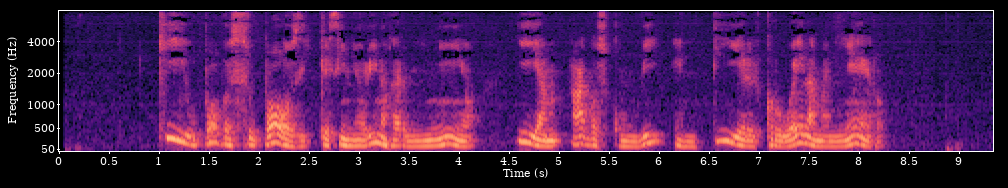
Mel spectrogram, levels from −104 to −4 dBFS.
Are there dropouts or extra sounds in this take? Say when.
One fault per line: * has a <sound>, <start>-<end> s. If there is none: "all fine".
all fine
